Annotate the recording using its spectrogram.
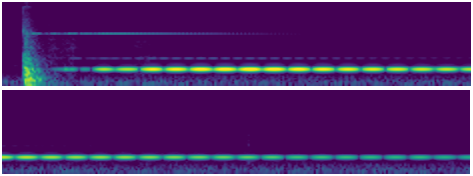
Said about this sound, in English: I'm going to strike two tuning forks. I put the two in tuning. Ha. There's puns for you. And it's going to give you an example of resonance and how vibration can be larger and stronger and more powerful when it creates unison with something external.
